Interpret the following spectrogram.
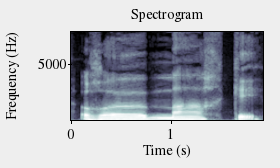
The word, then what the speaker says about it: remarquer: Anyway, you've got to put this vowel U, even if you don't pronounce it. Okay, so it will go like que. Okay, remarquer.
